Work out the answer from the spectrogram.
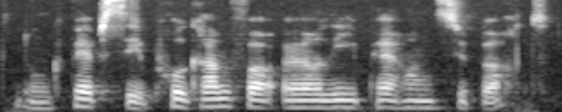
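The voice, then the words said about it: English with a French accent. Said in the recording (French): “avec un bon accent français”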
